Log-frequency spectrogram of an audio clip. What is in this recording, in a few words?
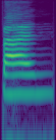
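"ban1", Mandarin Chinese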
